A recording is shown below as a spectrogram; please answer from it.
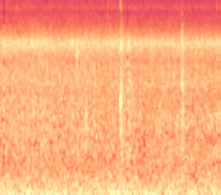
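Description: Steady rain falling, a soft even hiss with a few faint taps.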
